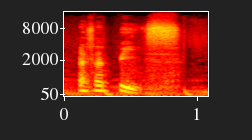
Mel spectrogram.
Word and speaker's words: SNP: SNPs, pronounced SNP.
